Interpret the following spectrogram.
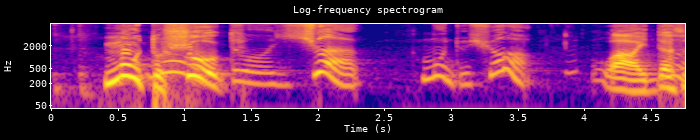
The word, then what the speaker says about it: Motorsåg: Motorsåg. Motorsåg. Motorsåg. Then unstress. Do. Såg. Motorsåg. Motorsåg. Motorsåg. Motorsåg. Motorsåg. Motorsåg. The second Motorsåg. syllable here is totally Motorsåg. unstressed.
